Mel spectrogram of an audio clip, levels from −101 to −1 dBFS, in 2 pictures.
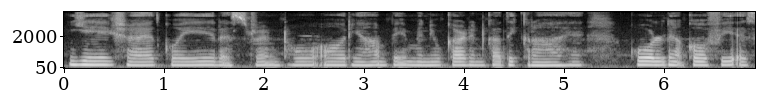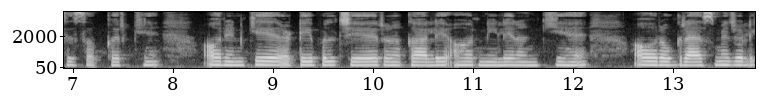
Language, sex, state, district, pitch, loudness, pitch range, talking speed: Hindi, female, Uttar Pradesh, Varanasi, 180 Hz, -22 LUFS, 180-185 Hz, 150 wpm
